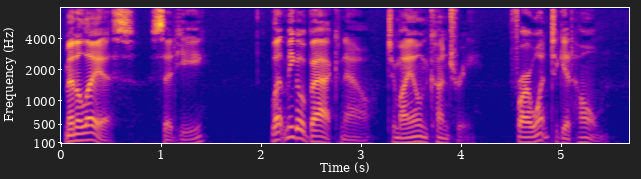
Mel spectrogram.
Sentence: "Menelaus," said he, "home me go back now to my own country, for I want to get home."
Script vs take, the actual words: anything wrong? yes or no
yes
